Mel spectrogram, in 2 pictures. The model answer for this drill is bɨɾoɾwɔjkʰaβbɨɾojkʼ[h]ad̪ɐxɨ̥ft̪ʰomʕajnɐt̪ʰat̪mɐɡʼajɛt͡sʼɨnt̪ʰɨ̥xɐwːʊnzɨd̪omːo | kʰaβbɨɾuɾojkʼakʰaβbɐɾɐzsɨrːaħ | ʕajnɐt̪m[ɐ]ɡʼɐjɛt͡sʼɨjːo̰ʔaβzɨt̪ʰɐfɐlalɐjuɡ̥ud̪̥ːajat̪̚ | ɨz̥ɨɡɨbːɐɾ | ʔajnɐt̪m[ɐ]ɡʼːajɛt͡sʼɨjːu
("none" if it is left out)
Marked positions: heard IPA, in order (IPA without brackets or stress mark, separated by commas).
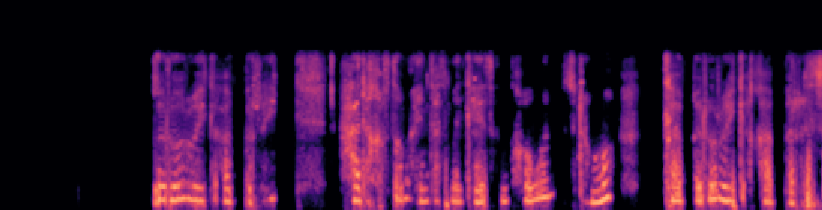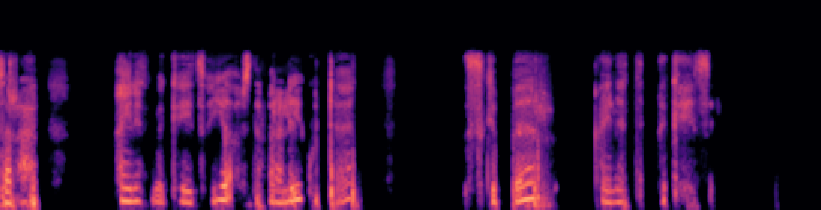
ħ, ɐ, ɐ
